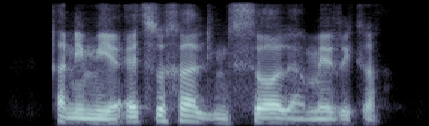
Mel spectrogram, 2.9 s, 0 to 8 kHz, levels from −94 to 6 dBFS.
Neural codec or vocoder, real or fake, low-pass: autoencoder, 48 kHz, 32 numbers a frame, DAC-VAE, trained on Japanese speech; fake; 7.2 kHz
